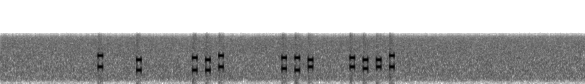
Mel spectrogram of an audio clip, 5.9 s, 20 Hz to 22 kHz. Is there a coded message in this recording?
Yes: DTMF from 1.0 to 3.9 s, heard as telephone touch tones, dialled by machine, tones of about 50 ms. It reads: 9 1 219 527 8479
